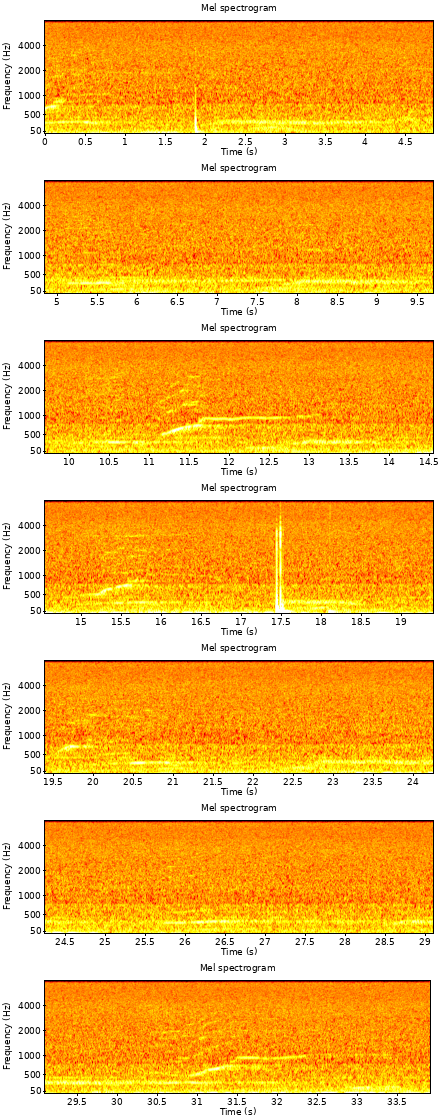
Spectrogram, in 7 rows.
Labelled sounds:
11.6	12.5	humpback whale, 0.80 to 1.1 kHz
15.5	15.8	humpback whale, 0.80 to 3.2 kHz
31.4	31.8	humpback whale, 0.80 to 1.1 kHz

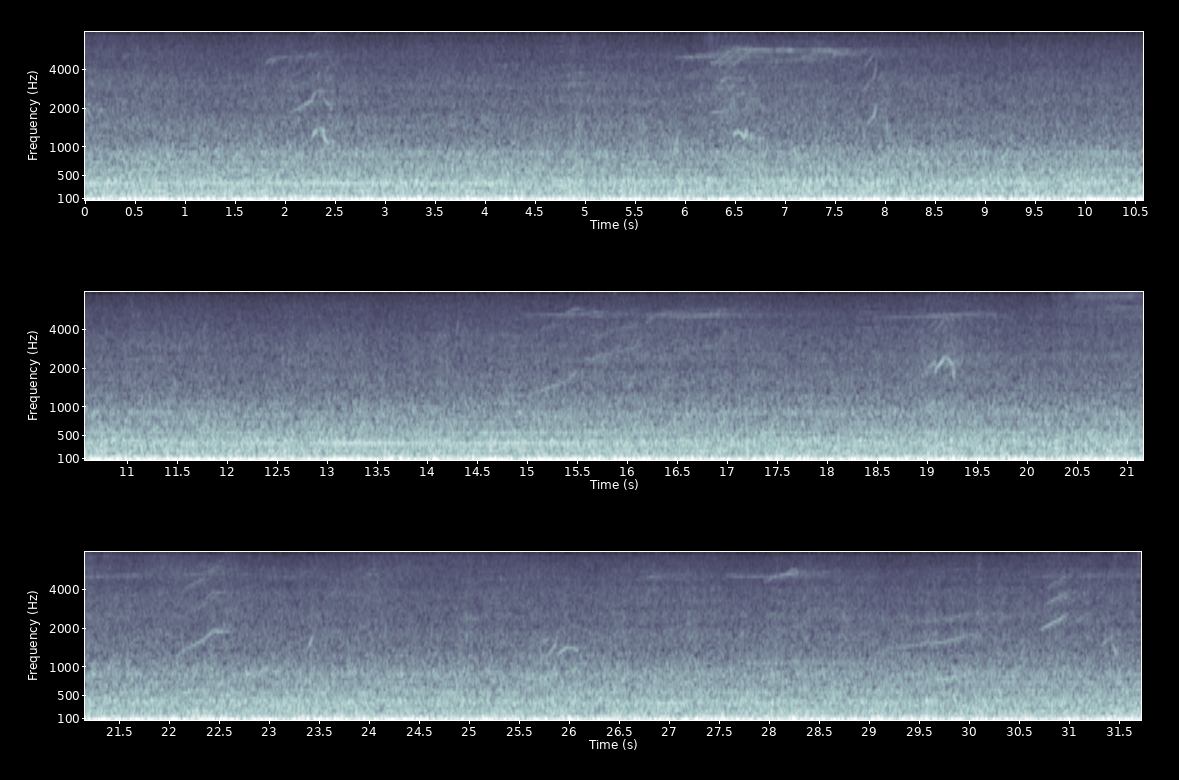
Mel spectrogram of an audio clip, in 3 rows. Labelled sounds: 1.7	2.6	killer whale, southern resident, 1.1 to 5.4 kHz
18.9	19.4	killer whale, southern resident, 1.0 to 5.2 kHz
22.1	22.7	killer whale, southern resident, 1.4 to 6.7 kHz
25.7	26.1	killer whale, southern resident, 0.80 to 2.1 kHz
27.6	28.6	killer whale, southern resident, 4.7 to 5.8 kHz
29.5	30.1	killer whale, southern resident, 0.77 to 2.7 kHz

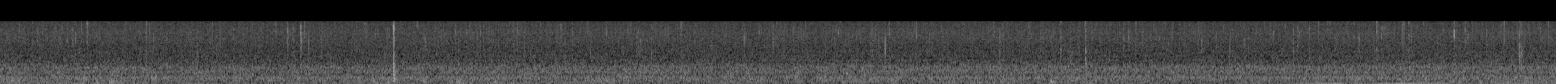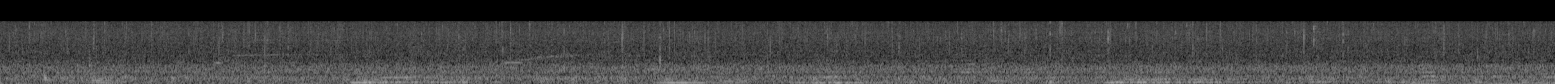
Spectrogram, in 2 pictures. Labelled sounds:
17.9	18.2	humpback whale, 1.4 to 1.5 kHz
20.8	21.4	humpback whale, 1.2 to 1.6 kHz

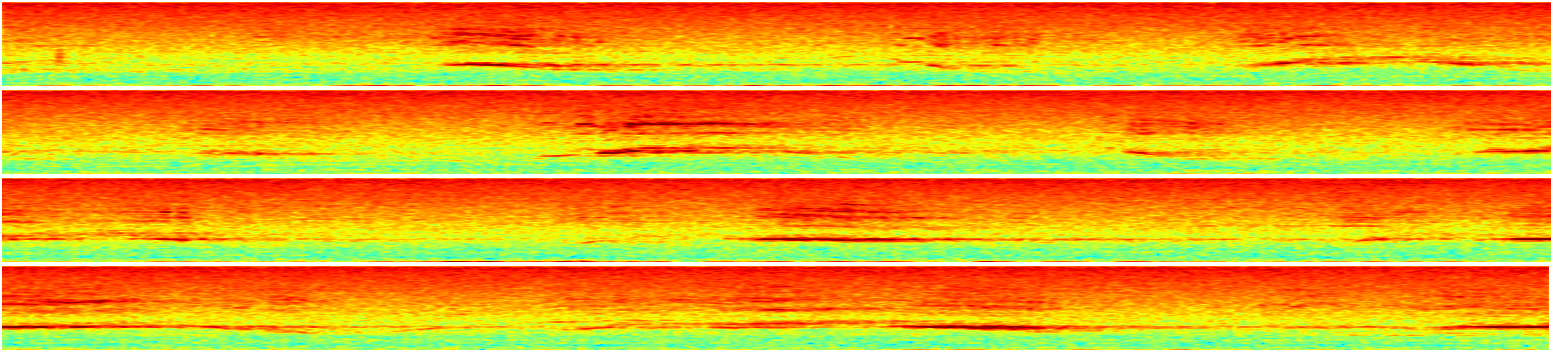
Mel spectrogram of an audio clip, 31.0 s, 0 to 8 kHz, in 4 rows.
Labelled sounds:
2.2	2.7	humpback whale, 1.5 to 2.8 kHz
6.4	7.1	humpback whale, 0.80 to 1.1 kHz
10.6	11.5	humpback whale, 0.80 to 2.7 kHz
15.1	15.7	humpback whale, 0.80 to 2.0 kHz
19.3	19.8	humpback whale, 1.9 to 2.3 kHz
22.2	22.4	humpback whale, 1.8 to 2.0 kHz
23.2	23.9	humpback whale, 2.0 to 2.4 kHz
26.6	28.0	humpback whale, 0.80 to 2.2 kHz
30.6	30.9	humpback whale, 0.80 to 0.90 kHz

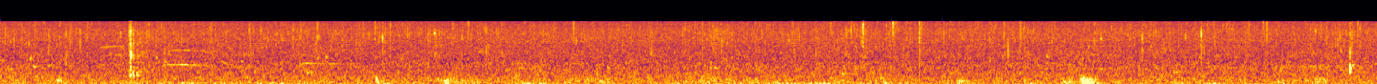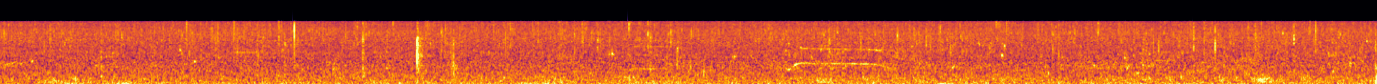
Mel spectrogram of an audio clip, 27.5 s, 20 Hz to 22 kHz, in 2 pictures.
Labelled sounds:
1.0	2.0	killer whale, Bigg's (transient), 0.88 to 2.3 kHz
16.1	16.4	killer whale, Bigg's (transient), 1.7 to 1.8 kHz
21.6	22.6	killer whale, Bigg's (transient), 0.78 to 2.2 kHz

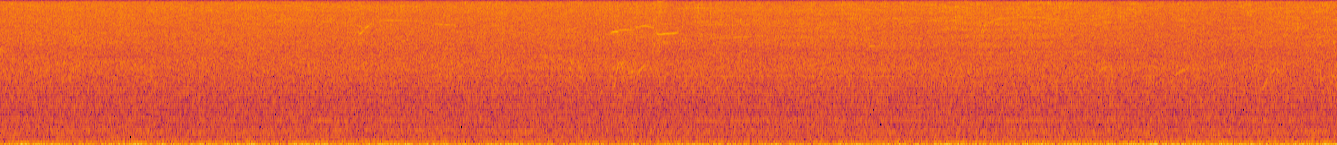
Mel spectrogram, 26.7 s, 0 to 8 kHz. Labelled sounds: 12.1	13.6	killer whale, 3.1 to 4.8 kHz

